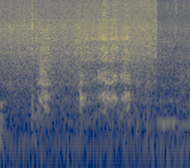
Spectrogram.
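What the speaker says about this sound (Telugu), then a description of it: "ఆయిల్ మరిగిపోయాక ఉల్లిపాయలు వేసేసుకుంటాం" Onions frying in hot oil for a fish curry, a bright continuous sizzle broken by a few scraping stirs of a spoon, close and fairly loud, no talking.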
